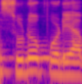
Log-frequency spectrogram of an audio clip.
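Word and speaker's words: pseudopodia: इसे ही सूडोपोडिया बोलेंगे, P silent रहता है।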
